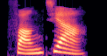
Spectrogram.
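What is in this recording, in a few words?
"房价", Mandarin Chinese; hsk; chinese-flashcards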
